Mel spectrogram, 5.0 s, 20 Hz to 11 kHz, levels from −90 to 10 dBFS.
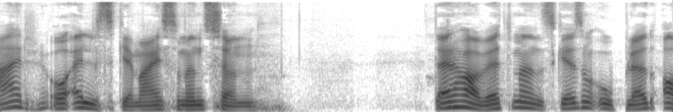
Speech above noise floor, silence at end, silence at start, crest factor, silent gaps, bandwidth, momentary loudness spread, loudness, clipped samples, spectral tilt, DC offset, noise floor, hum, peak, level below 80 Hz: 47 dB; 0 s; 0 s; 20 dB; none; 10.5 kHz; 8 LU; -20 LUFS; under 0.1%; -4.5 dB/octave; under 0.1%; -66 dBFS; none; -2 dBFS; -64 dBFS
